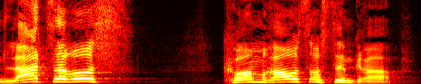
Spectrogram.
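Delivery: full-voiced, high shout with drawn-out words; geschrien. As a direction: bellow a command into the tomb. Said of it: "er hat geschrien". (lauter, hoher, gedehnter Schrei)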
